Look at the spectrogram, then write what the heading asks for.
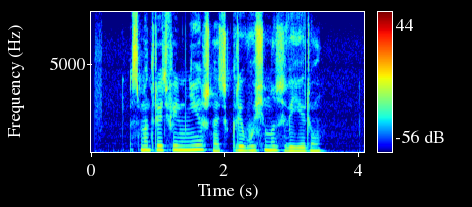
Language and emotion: Russian, sad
